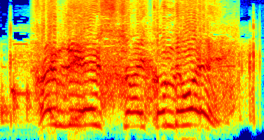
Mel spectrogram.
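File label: Russian friendly air, voiceovers; english; mpvoice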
